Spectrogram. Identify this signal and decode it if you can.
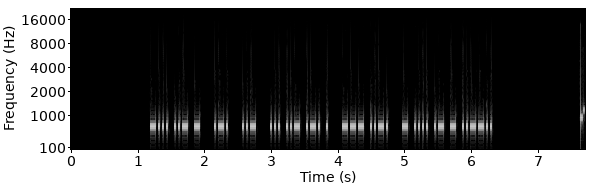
Morse code, heard as a keyed tone, about 40 wpm, 700 Hz. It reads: BUT R U SURE OF THAT?
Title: Sentences from Top 300 Words and Abbreviations 40wpm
